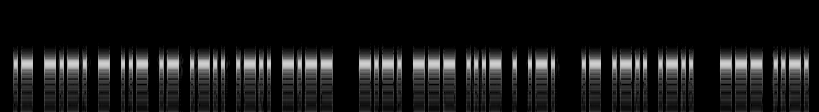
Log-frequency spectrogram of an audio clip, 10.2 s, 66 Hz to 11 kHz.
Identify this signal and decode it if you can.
Morse code, heard as a keyed tone, about 25 wpm, 600 Hz. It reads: ACTUALLY COVER ALL OF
